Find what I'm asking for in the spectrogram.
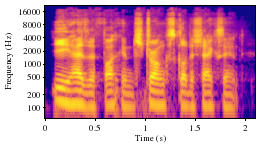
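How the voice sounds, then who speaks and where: Aussie bloke on a podcast, relaxed storyteller, smooth clean voice. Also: male voice, mid-range voice, fairly quick. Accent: Australian. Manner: laid-back storyteller, swears casually. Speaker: podcast co-host. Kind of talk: casual banter.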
